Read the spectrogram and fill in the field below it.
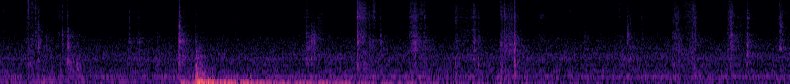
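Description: Journey of Love oracle cards being shuffled by hand: faint papery riffles and soft taps, with one sharper knock near the start, quiet and close with no voices.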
